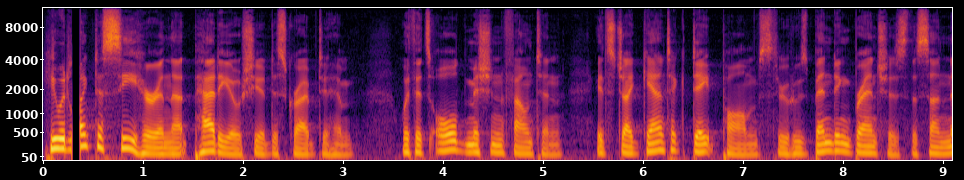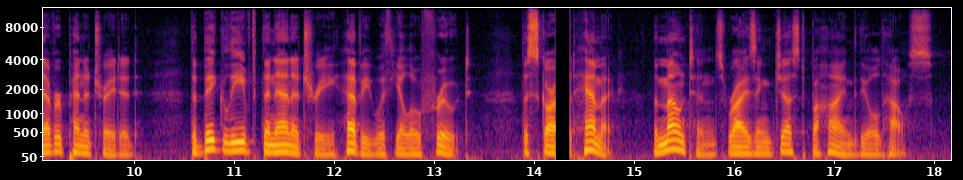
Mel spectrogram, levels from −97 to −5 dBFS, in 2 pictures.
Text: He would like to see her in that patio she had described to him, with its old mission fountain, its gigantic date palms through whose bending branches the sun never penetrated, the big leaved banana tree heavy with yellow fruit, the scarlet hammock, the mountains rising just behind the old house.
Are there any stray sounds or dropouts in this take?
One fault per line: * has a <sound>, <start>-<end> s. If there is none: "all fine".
* has a dropout, 0.3-0.4 s
* has a dropout, 14.2-14.4 s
